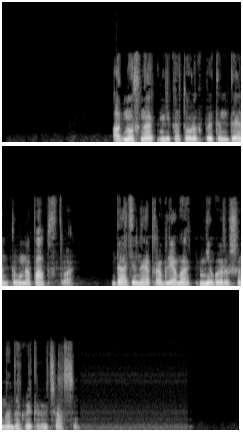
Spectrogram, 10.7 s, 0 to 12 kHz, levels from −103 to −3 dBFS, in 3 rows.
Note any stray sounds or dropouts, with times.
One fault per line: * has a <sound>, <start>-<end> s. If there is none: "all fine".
all fine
